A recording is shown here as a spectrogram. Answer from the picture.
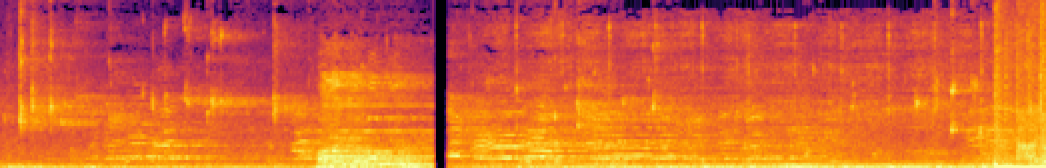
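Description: Basketball being dribbled on a hardwood court during live play, with players' voices and sneaker squeaks ringing in a large gym.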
